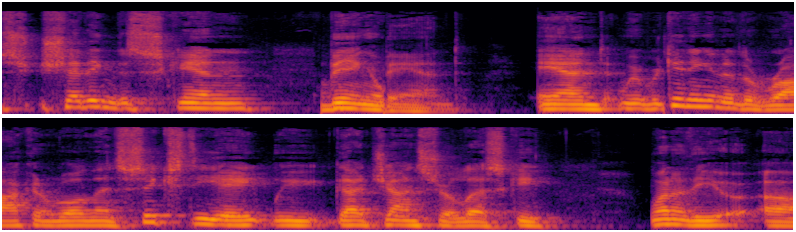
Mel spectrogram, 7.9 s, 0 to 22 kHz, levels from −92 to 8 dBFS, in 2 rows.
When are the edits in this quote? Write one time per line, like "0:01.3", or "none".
0:01.6
0:01.9
0:03.3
